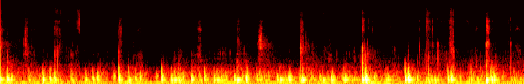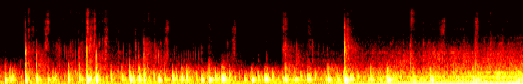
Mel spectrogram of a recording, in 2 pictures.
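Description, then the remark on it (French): Footsteps tap out an uneven series of sharp, hard knocks over a steady low hum, with a louder rumble swelling in at the very end. “Il entend des pas.”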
